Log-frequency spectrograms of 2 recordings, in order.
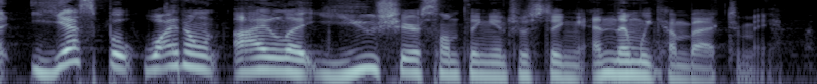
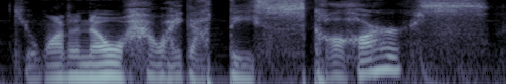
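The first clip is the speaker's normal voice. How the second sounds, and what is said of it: Good impression of the Joker. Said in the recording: “That's a pretty good impression.”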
